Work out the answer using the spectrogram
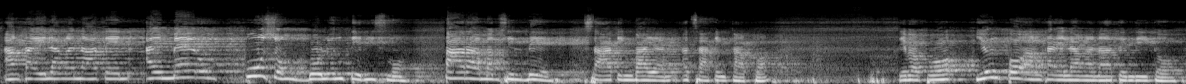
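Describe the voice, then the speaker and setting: A woman's voice: on the high side, unhurried, fairly bright tone. A Filipino woman giving a motivational ceremony speech to trainees, rallying her listeners and checking in with short tag questions. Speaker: volunteer organization officer giving a graduation address. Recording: echoey hall with long reverb, faint noise.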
